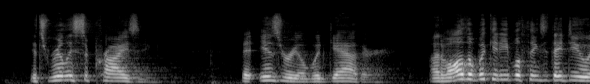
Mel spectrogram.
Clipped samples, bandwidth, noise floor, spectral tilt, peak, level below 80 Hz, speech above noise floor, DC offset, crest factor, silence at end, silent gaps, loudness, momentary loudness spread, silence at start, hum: under 0.1%; 11.5 kHz; -60 dBFS; -6 dB/octave; -2 dBFS; -64 dBFS; 40 dB; under 0.1%; 20 dB; 0 s; none; -21 LUFS; 14 LU; 0.3 s; none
